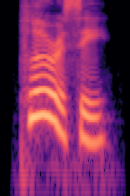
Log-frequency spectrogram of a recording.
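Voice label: "pleurisy", British English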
